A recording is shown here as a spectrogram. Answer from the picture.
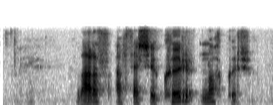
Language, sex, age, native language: Icelandic, male, 20-29, Icelandic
